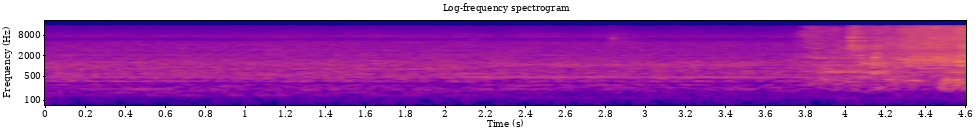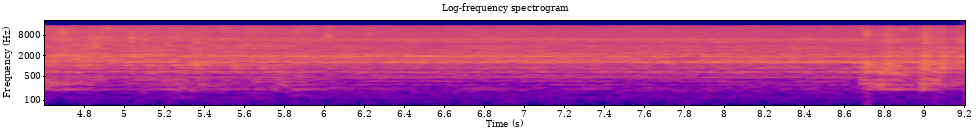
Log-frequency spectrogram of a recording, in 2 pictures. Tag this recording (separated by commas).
Toilet flush, Water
